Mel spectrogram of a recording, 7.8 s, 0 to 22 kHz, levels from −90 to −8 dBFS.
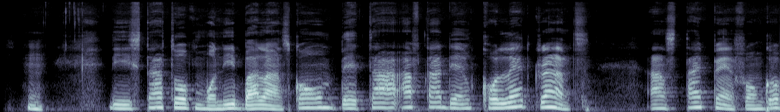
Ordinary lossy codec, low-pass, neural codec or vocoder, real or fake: none; none; vocoder, 48 kHz, 128 mel bands, Vocos; fake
